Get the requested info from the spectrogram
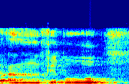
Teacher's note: وجہ سے اخفا ہے، یہاں پہ فا کے نیچے زیر ہے، قو واو مدہ ہے، وانفقوا 2 حرکات لمبا کریں گے، قاف کو پر پڑھیں گے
